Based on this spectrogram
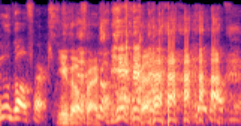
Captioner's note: laughter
